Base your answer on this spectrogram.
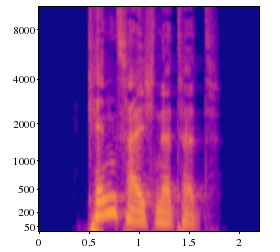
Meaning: inflection of kennzeichnen: 1. second-person plural preterite 2. second-person plural subjunctive II
- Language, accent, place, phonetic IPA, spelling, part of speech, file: German, Germany, Berlin, [ˈkɛnt͡saɪ̯çnətət], kennzeichnetet, verb, De-kennzeichnetet.ogg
